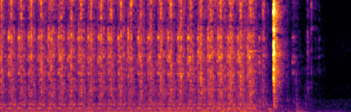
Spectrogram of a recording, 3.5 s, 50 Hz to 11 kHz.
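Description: Janome MB4 embroidery machine stitching an appliqué design, a fast even mechanical whirring rattle of rapid needle strokes, close and steady, before stopping abruptly with a clunk and fading.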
